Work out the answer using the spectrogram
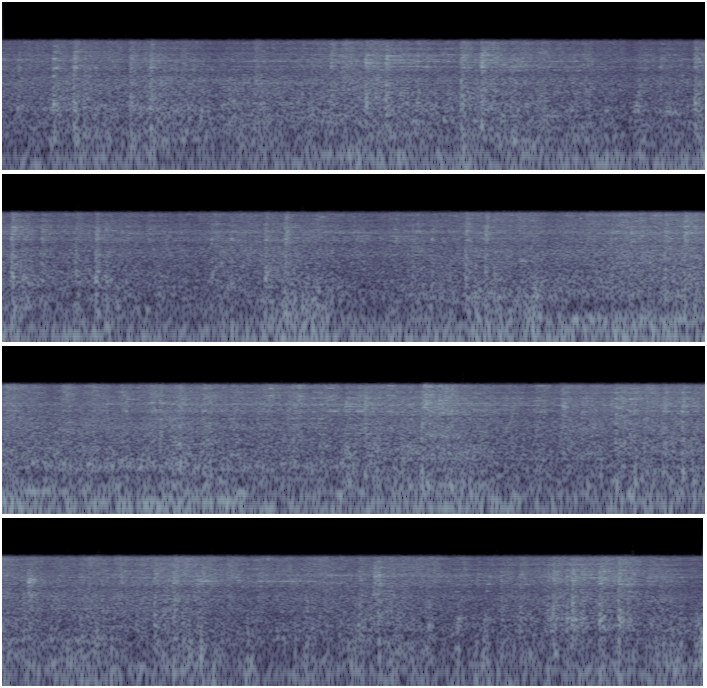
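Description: Freight cars of a long intermodal train rolling past steadily: a continuous rumble and clatter of steel wheels on the rails.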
